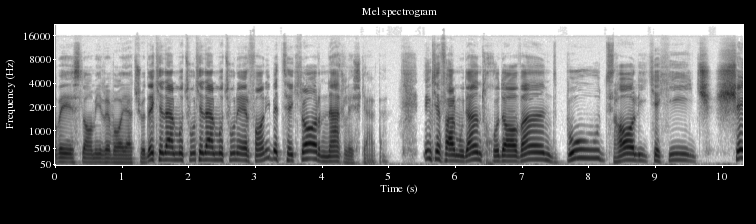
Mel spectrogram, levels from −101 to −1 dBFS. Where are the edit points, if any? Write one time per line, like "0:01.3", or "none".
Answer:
0:02.1
0:08.4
